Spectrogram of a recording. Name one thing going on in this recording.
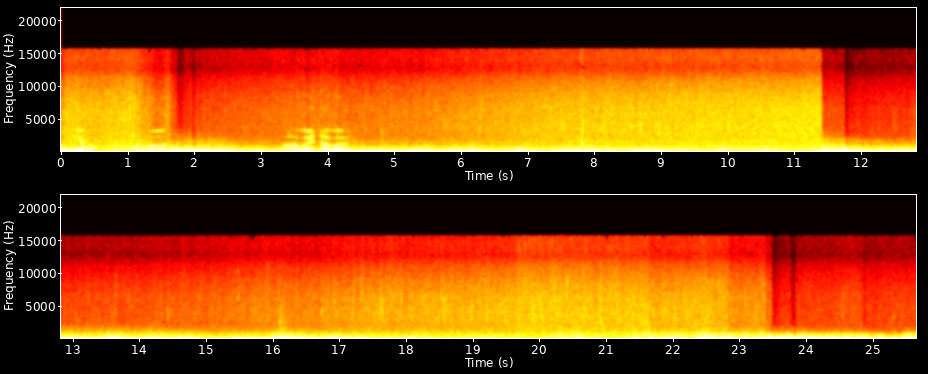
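Wind rushes through leafy trees.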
